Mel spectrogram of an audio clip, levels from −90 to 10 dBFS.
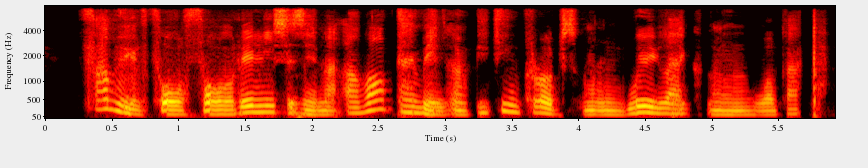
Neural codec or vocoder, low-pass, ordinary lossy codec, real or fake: codec, 16 kHz in and 24 kHz out, 0.6 kbps, FireRedTTS-2 codec; 7.2 kHz; none; fake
